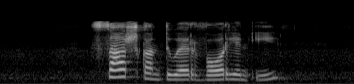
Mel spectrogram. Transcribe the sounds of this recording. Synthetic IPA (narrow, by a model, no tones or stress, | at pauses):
sarskɐntuərvɑːɾiəni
